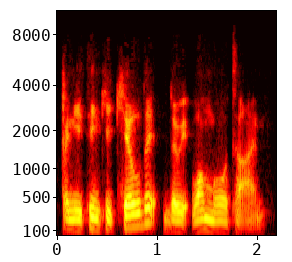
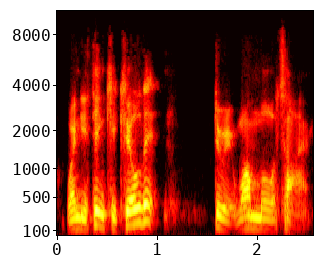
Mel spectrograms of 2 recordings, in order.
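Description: First: Said in the usual way. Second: Southern drawl, pitched higher and louder on the punchline. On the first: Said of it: "that was a real insight". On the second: Retold or imitated. Old superintendent answering Billy about verticutting, in southern drawl. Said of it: "it has to be said really in a southern drawl".

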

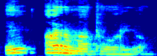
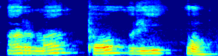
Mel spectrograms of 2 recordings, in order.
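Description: First: Said in the usual way. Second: "Armatorio" slowly, in separate syllables. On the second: Shown as a demonstration. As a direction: break "Armatorio" into drawn-out syllables. Teacher breaks the word into syllables. ("Armatorio" kelimesini yavaşça hecele)

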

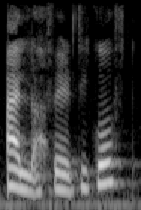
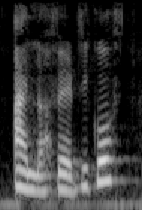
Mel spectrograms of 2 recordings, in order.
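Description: Both takes have the same delivery.

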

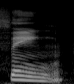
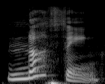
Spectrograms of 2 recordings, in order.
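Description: First: "Thing" with the tongue between the teeth; th sound shown. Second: Said in the usual way. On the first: Shown as a demonstration. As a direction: say the TH in "Thing" as a soft lisped th. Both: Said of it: "Tem um T H aqui".

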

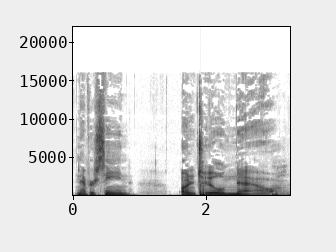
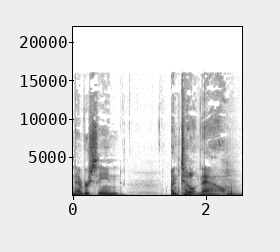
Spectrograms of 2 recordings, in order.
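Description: First: Slow dramatic movie trailer read. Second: Said in the usual way. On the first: Shown as a demonstration. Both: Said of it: "that movie guy voice".

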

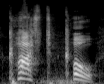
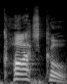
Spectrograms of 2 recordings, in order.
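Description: First: Put-on "Costco" said as the Utah girl says it, raised; regional pronunciation. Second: Said in the usual way. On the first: Imitating a Utah girl, "Costco" in her regional pronunciation. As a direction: mimic her odd "Costco", both syllables drawn out. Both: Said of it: "Instead of Costco".

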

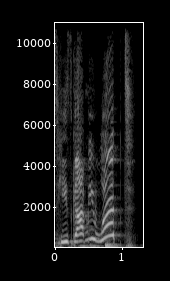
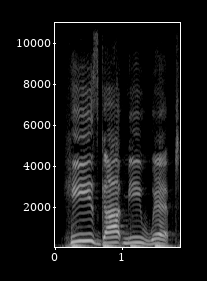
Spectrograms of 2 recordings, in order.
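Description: First: Loud, high outburst; exasperated exclamation. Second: Loud, drawn-out words; slow emphatic repeat. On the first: Mom admits her kid controls her, loud exclaiming. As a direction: burst out with it, pitched up. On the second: Mom repeats admission about her kid, slow emphatic delivery. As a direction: spell it out slowly and firmly. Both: Real, not acted.

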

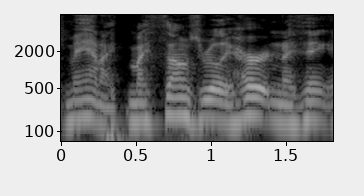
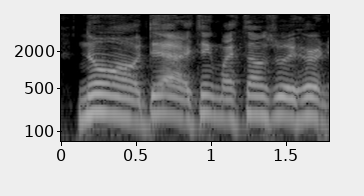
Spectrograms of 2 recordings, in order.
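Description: First: Said in the usual way. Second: Higher, pleading little brother, fast; little brother begging his dad to stop; whiny kid. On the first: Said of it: "my little brother goes". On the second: Retold or imitated. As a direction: imitate a hurt kid whining.

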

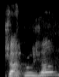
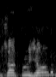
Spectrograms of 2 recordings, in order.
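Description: First: Calling the name out high, like an attendant scanning the cabin; a mock attendant's call down the aisle, pitched up; flight attendant calling. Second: The same name again, high and much softer, asking; softer questioning call. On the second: Retold or imitated. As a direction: lean in and check quietly, voice still up. Flight attendant calling his name.

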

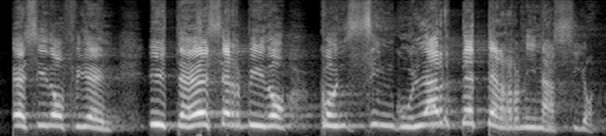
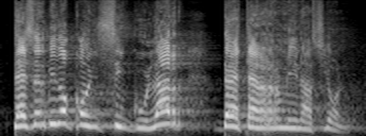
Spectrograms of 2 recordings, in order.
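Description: First: Slow, drawn-out pleading prayer; tearful plea. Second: Slow, measured stress on "singular determinación"; emphatic re-reading. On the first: Acted. Preacher as Ezequías reminding God of faithful service, tearful plea. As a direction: plead earnestly, tailing down at the end. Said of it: "empezó a llorar y le dijo". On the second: Shown as a demonstration. Preacher shows congregation the verse, deliberate emphasis on "singular determinación".

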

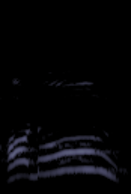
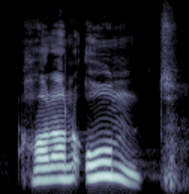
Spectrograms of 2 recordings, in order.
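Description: First: Imitating the wife, faint and high; very soft, far-off voice; distant relayed question. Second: Said in the usual way. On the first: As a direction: ask it as if turned away from the phone. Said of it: "Hon frågade". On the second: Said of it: "Jag sa".

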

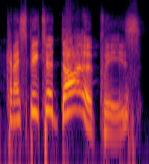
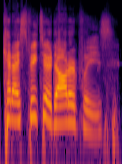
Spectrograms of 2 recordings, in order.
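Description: First: High, loud stab at British posh; overdoing a British accent badly; a bad British accent, asking for the daughter; attempted British accent. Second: A slightly calmer bad British accent; same line again in a weak British accent; repeated British accent try. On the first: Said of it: "can you give me a line right now". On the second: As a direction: say it again clearer, still mock British. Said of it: "what were you trying to say".

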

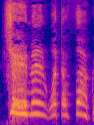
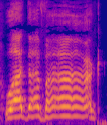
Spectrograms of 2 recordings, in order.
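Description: First: High mock shout, drawn out; astonished reaction. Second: Very slow, high, loud mock shout; excited echo. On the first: Truck driver reacts to blown-out windows, imitated in high astonishment. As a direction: exclaim it in stunned disbelief. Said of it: "The truck driver is then like". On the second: Henry echoes the truck driver, imitated in a long excited shout. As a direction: stretch every word into a huge yell. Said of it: "he's almost like an emphasizer".

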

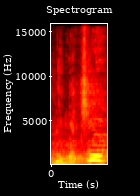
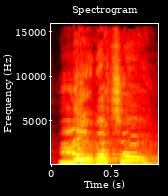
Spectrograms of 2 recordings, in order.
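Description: First: Said in the usual way. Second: Louder, higher punch on the repeat; emphatic repeat. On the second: Real, not acted. Rabbi repeating to his students, loud emphatic punch. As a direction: land it hard on the crowd.

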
